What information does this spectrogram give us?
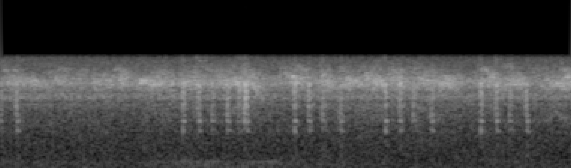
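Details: Captive male Atlantic canary of a pair, which sings beautifully at intervals, giving a continuous high, rolling warble laced with quick clicking trills and chips, steady and busy throughout with no pauses.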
